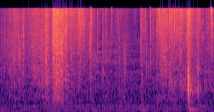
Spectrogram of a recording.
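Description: Plastic packaging crinkling as it is handled and unwrapped, with one sharp click just before the end.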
